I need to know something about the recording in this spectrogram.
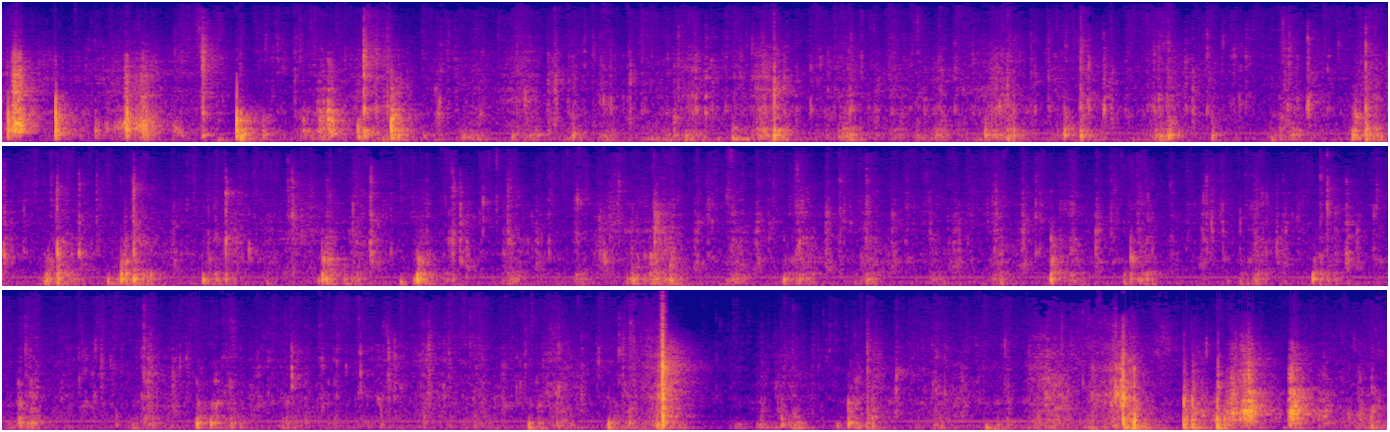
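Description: Great Dane chewing and gnawing a raw deer shank bone: irregular crunching and clicking of teeth on bone and meat, with one sharp click near the end.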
